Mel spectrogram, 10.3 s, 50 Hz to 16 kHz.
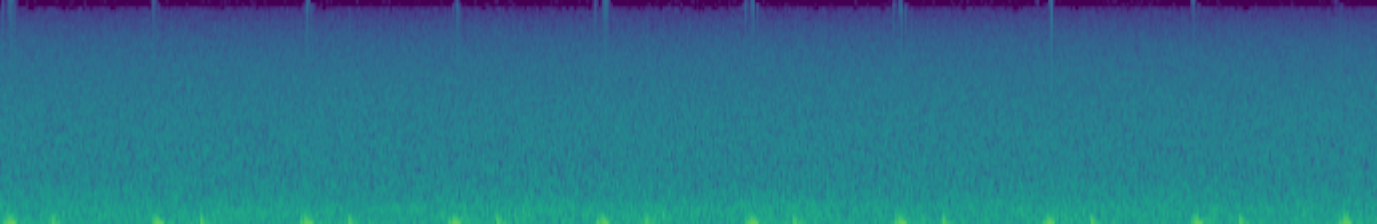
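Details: A simulated womb soundscape made for settling newborns to sleep: steady, muffled low thumps at about 54 a minute over a constant whooshing white-noise hiss; a mother's normal heartbeat as heard from inside the womb.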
